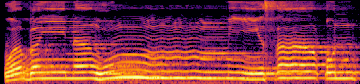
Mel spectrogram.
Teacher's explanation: mim sukun bertemu mim idgham mimi, siap masuk ke huruf mim berikutnya dan mendengung selama 2 atau 3 harokat. Wa bainahum mitsaqun, mi kasrah diikuti as-sukun 2 harokat, sa fathah diikuti alif, masing-masing 2 harokat matabi'i.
